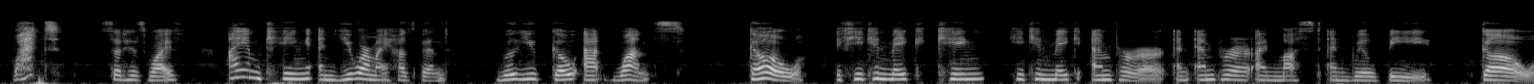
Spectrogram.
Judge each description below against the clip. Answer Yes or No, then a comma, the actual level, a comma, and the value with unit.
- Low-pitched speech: No, high, 220 Hz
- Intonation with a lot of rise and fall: No, average, 3.8 semitones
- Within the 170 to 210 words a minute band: No, slow, 135 wpm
